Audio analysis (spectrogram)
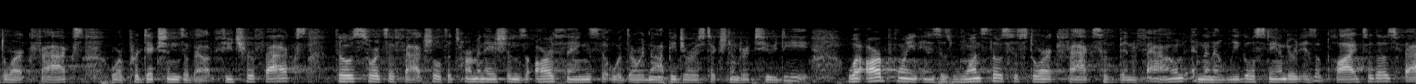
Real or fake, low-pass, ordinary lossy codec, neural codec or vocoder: fake; 5.4 kHz; AAC, 48 kbps; codec, 16 kHz, 8 kbps, FreqCodec, larger model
